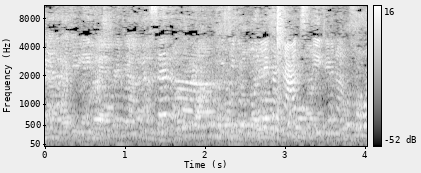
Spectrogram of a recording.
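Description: Indistinct chatter: several people talking over one another, a woman's voice among them.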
